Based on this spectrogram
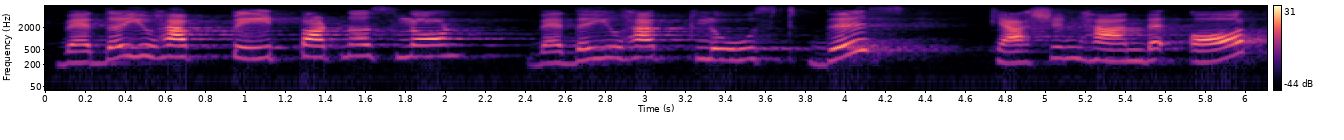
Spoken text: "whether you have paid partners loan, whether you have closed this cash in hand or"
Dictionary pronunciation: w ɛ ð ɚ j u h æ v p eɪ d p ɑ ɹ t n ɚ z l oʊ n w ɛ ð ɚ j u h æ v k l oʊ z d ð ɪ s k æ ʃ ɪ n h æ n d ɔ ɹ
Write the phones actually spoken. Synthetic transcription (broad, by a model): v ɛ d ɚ j u h æ v p eɪ d p ɑ ɹ t n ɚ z l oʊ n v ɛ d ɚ j u h æ v k l oʊ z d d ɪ s k æ ʃ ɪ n h æ n d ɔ ɹ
